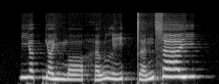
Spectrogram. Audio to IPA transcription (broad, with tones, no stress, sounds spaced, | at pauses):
j ɐ˥ k̚ j ɐ˧ j m ɔː˨ h ɐ˨˥ w l iː˨˥ t̚ t̪ ɐ˨˥ n s aː˥ j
